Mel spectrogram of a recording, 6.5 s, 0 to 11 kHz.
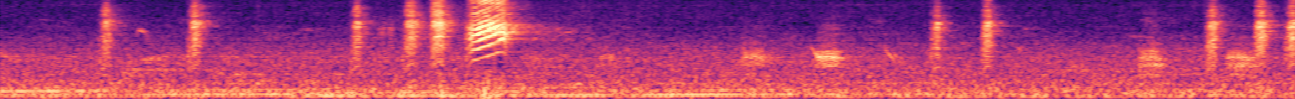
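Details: White-breasted Woodswallow (Artamus leucorynchus) on the Sunshine Coast, Queensland, in January 2021, giving short, harsh, rasping notes at an irregular pace, about a dozen over several seconds, with a few softer, lower notes between.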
